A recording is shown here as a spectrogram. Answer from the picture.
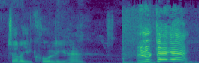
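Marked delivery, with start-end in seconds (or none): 1.8-2.5 dramatic dismay. Real, not acted. Covered in mud by horse.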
